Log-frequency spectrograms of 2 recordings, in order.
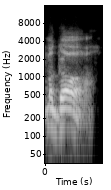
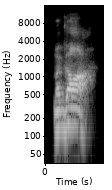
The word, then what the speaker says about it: McGaugh: For my second pilot episode today, I have a special guest with me, McGaugh. Did I pronounce that correctly? That is McGaugh. McGaugh.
